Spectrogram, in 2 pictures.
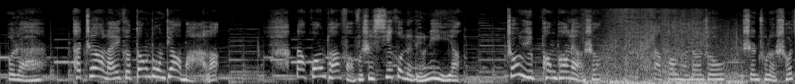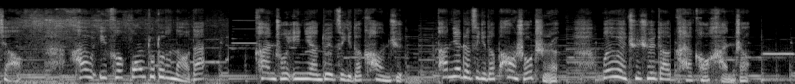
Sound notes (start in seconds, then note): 5.8 bang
